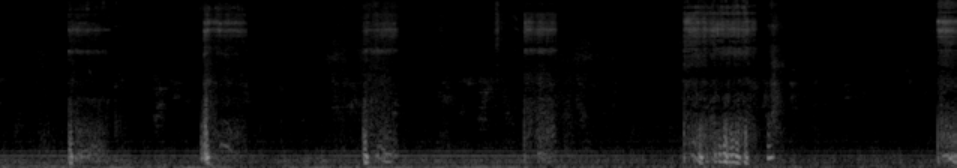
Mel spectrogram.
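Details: Two-month-old puppy asleep, snoring loudly: rough, breathy snorts recur about every two seconds, the loudest cluster near ten seconds, over a faint steady low hum in a quiet room.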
